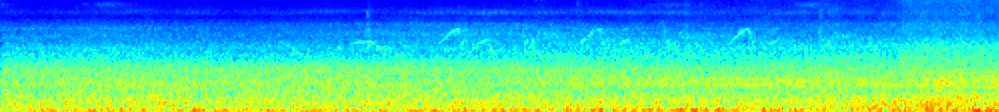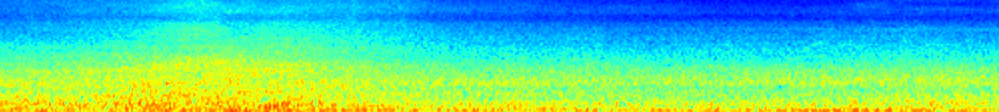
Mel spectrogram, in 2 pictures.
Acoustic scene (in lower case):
street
